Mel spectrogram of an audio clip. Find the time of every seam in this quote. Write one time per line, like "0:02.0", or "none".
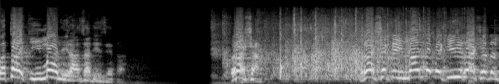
0:04.1

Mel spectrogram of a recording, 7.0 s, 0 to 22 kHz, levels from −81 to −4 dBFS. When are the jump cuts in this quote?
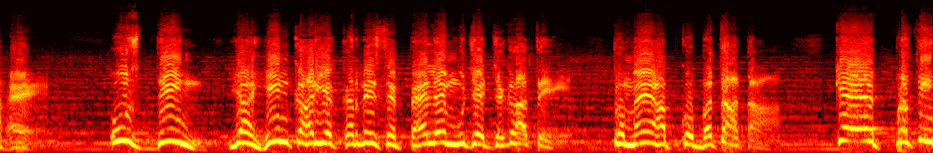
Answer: none

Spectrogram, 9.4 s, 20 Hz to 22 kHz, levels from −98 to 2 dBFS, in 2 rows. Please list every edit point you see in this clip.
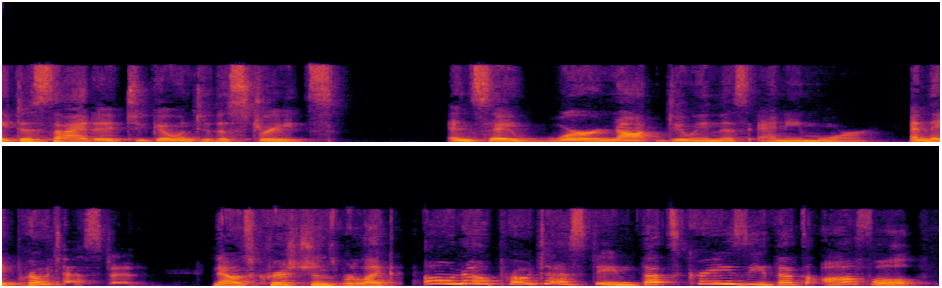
none

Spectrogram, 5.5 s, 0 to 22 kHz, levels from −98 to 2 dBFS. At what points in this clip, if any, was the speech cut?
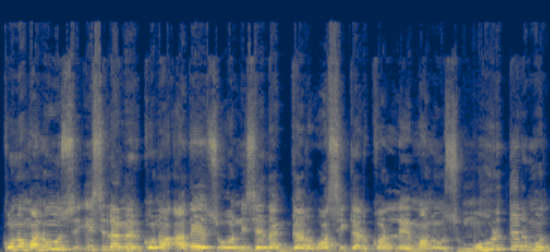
none

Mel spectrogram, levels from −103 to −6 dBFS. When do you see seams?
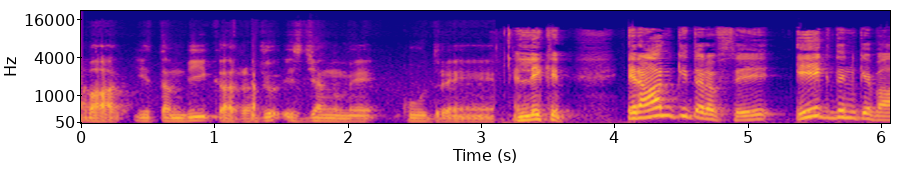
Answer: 0:01.3
0:03.1

